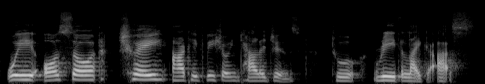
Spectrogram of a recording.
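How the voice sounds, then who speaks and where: A woman's voice: medium pitch, measured pace, darkish tone. A middle-aged woman from China, a native Mandarin speaker with a Mandarin Chinese accent, giving a prepared lecture as a symposium speaker. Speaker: symposium speaker, scientific curator.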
